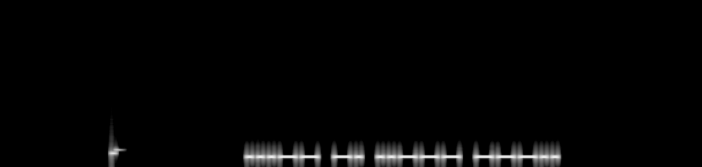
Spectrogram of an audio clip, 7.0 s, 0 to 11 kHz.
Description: Morse code, heard as a keyed tone, about 22 wpm, 700 Hz. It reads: 3N28
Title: Common Cut Numbers - 4-Digit 22wpm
